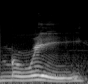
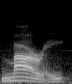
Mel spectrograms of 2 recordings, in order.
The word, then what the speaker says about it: Marie: so did this woman from New Zealand named Marie but it was but it's pronounced Mari Mari play CLA Y and she's known to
